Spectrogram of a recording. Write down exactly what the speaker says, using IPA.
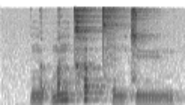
ŋ ɐ˨ p̚ m ɐ˥ ŋ kʰ ɐ˥ p̚ t̪ʰ ɪ˨ ŋ t͡s yː˨ m

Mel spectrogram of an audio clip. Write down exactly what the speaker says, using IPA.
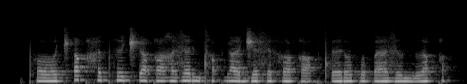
pʰ ɔː t͡ʃʼ ɐ q h ə pʰ ə t͡ʃʼ əː q əː ʁ ɐ z ɐ ɾ ə ŋ tʰ ɔ q ɡ aː d͡ʒ ɐ s ɐ h ɔ q aː q tʼ ɐː ɾ ɔ p ɔ p aː z ɤ ŋ ɤ q

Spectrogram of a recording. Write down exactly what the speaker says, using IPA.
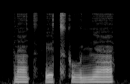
ɾ æ̃ t͡sʼ e t͡sʼ u nʲ æ̃

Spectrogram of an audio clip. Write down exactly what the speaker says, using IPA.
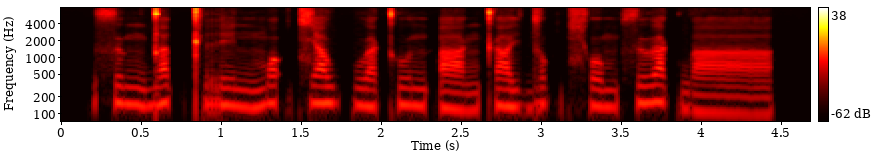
s ɯ˧ ŋ d a˥˩ t̚ kʰ r i˨˩ n m ɔ˥˩ ʔ t͡ɕ a˥˩ w p u˧ a̯ kʰ u˧ n ʔ a˩˦ ŋ kʰ a˧ j d o˥˩ k̚ t͡ɕʰ o˧ m s ɯ˥˩ a̯ k w aː˨˩

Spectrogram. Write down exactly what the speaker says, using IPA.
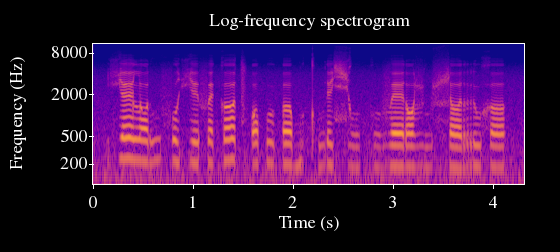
ç ɛ l ɔ ɾ ṳ f o ç e f ɛ k ʌ t͡sʼ ɔ p u ʔ ʌ b u kʼ ṳ ɾ e ɕ o̤ k o̤ v ɛ ɾ ɔ ɮ ṳ ɬ ʌ r u x ʌ

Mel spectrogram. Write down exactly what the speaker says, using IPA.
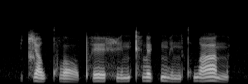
t͡ɕ a˦˥ w kʰ l ɔː˨˩ pʰ eː˦˥ h i˦˥ n kʰ l e˦˥ k̚ m i˧ n kʰ w a˥˩ n

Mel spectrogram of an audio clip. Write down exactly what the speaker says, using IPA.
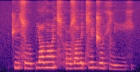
t͡ʃ ĩ˧ s oː˧ p iː˦ ðˤ ĩː˦ t͡s h o˧ zˤ ɯ˧ l i˧ t͡s l ʏ˦ d͡ʒ oː˧ ç l iː˨ ç

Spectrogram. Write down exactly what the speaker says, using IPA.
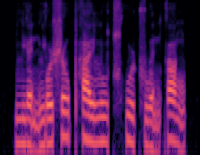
l j ɛ̰˨˩ n l j o˦ ʊ̯ ʂ ɤ˥ pʰ a˥˧ ɪ̯ l u˥˧ t͡sʰ u˥˩ ʈ͡ʂ w ə̰˨˩ n k ɑ˥˩ ŋ

